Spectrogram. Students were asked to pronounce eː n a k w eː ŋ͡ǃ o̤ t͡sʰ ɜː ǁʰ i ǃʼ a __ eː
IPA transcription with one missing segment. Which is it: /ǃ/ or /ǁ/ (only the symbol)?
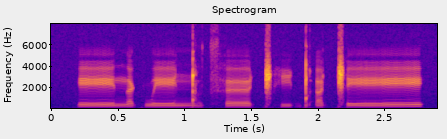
ǁ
